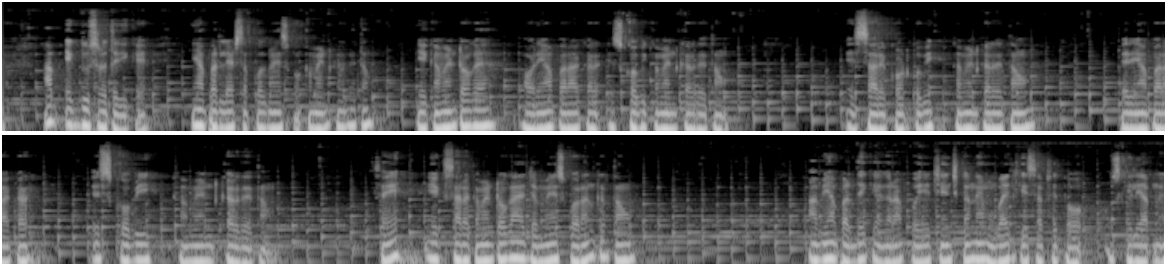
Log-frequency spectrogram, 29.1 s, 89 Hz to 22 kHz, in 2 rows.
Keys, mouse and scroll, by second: 3.4-4.9 drag, 4.9 ctrl+shift+/, 5.5 scroll up 1, 7.9-12.6 drag, 12.6 ctrl+shift+/, 13.9-19.4 drag, 19.4 ctrl+shift+/, 22.1 click, 25.1 click.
